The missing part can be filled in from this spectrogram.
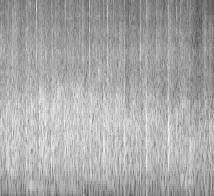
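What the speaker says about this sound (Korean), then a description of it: "우리 격려의 박수 한번 부탁드리겠습니다." A congregation at a church worship service gives encouraging applause, many hands clapping in a continuous, even roar that holds steady and loud from start to finish without speech.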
